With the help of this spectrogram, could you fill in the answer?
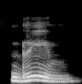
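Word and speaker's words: dream: अब देखिए डी का उच्चारण डे करेंगे, आर का उच्चारण री के रूप में करेंगे और EA को हमने यहाँ पे बड़ी की मात्रा पढ़ना है और एम को मैं। ड्रीम, ड्रीम क्या होता है, स्वप्न, ठीक है, ड्रीम, स्वप्न, क्लियर।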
